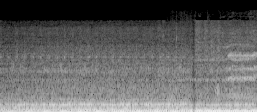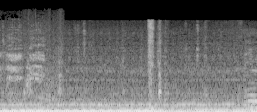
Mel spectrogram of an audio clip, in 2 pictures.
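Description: Steady low rumble of an idling vehicle engine, a little louder from about four seconds in. A brief pitched, voice-like sound comes about five seconds in, and a single sharp click about eight seconds in.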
